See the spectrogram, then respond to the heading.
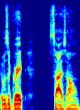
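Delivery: put-on Cajun accent in a man's voice. Praising a beer from Fontaflora, said in a Cajun man voice. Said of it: "I'm gonna say this in Cajun man voice".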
